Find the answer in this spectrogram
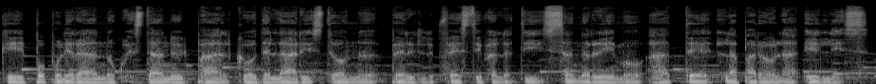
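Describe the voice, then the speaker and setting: A male radio announcer with a very low voice reads in a formal, scripted way. His intonation stays extremely flat. Music is clearly audible underneath. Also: slow pace, hardly any pauses. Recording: music behind the voice.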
